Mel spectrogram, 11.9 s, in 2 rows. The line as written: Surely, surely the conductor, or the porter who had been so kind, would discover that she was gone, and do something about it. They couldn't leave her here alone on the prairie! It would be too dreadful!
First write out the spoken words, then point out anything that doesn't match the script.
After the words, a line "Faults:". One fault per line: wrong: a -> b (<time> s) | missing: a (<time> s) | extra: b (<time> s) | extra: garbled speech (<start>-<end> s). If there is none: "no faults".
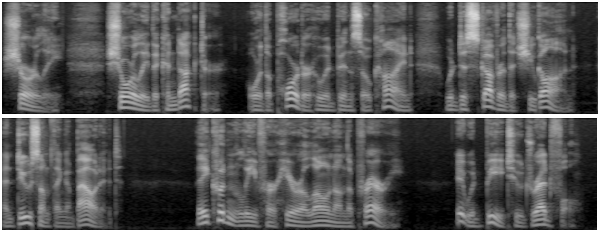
Surely, surely the conductor, or the porter who had been so kind, would discover that she gone, and do something about it. They couldn't leave her here alone on the prairie! It would be too dreadful!
Faults:
missing: was (5.3 s)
